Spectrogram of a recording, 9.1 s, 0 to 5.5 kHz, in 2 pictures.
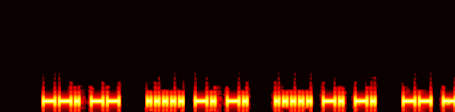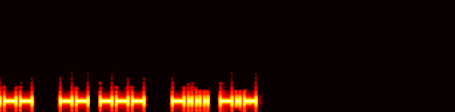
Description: Morse code, heard as a keyed tone, about 30 wpm, 550 Hz. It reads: GM 5NN 5NN MO MO BK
